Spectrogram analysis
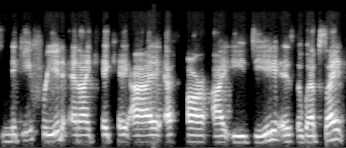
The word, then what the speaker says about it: Fried: So it's Nikki Fried, NIKKIFRIED is the website. So spelled like fried, but it's pronounced Fried.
